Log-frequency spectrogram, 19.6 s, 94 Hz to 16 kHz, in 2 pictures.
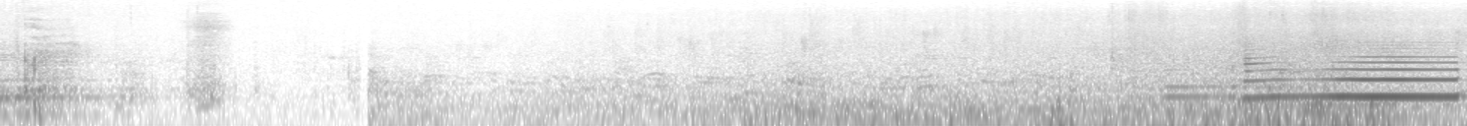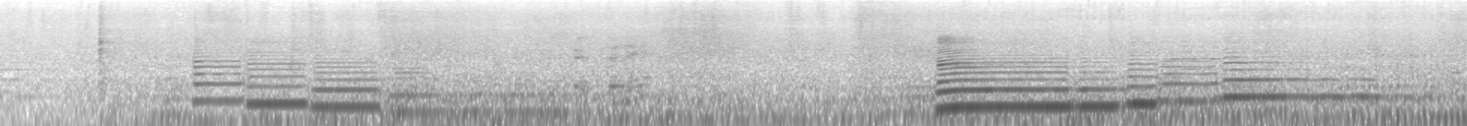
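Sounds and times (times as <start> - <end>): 
steady rain falling: 2.8 - 19.5
deep horn-like tone: 7.7 - 14.8, 15.7 - 19.5.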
